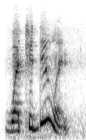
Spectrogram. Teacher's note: What are you becomes whatcha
